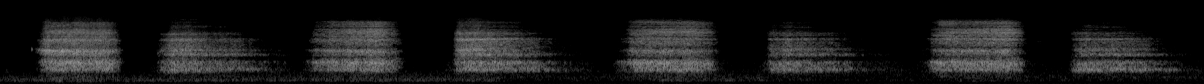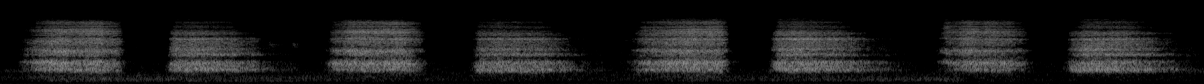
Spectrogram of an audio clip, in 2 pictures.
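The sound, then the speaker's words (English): Forceful breathwork breaths drawn through the mouth during a guided breathing exercise, a long, even series of loud, rushing breath bursts in steady rhythm with short pauses between them, no talk over them. “And we'll begin 30 breaths together.”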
